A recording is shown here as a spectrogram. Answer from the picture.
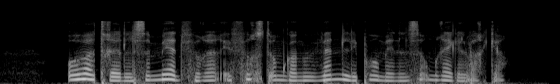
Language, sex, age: Norwegian, female, 37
